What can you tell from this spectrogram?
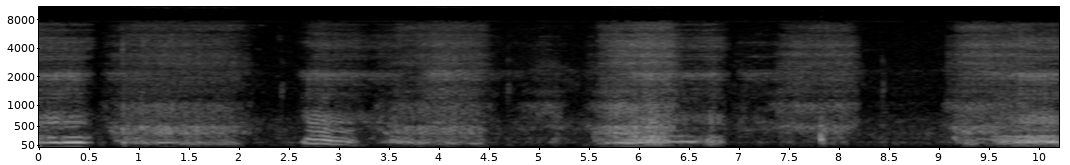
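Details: Loud, deep, rattling snores on each breath, with rough fluttering through the throat and short pauses between breaths; heavy snoring.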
